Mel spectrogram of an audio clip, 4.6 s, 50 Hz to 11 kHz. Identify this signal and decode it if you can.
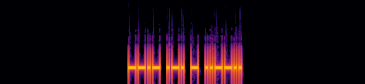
Morse code, heard as a keyed tone, about 42 wpm, 700 Hz. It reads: QRT?
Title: Q-Codes with Spoken Meaning - 40wpm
